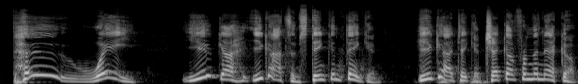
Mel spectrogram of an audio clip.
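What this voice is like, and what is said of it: Southern American accent impression. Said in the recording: “He's got a very Southern American accent. He talked like this”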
